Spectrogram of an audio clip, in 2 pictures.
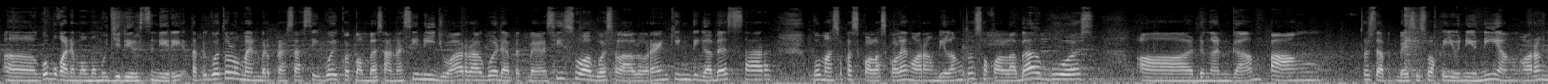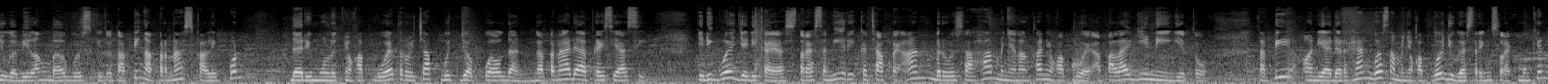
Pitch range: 170-215 Hz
